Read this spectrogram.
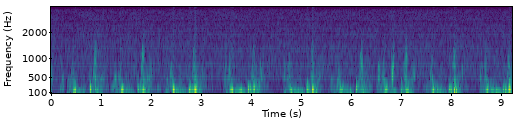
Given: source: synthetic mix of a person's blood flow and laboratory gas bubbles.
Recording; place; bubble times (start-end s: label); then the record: Doppler ultrasound of blood flow; precordium
6.80-6.88 s: bubbles
From the record:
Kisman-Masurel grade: 113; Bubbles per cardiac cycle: 1 to 2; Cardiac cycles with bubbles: 1 to 10%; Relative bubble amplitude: loud (0.450 to 0.775); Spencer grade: 1 (occasional bubble signal discernible with the cardiac motion signal, with majority of cardiac periods free of bubbles); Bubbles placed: only in the low amplitude regions of the cardiac cycle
